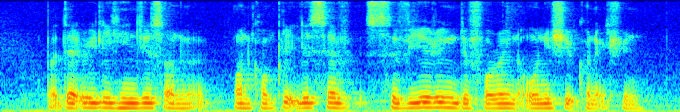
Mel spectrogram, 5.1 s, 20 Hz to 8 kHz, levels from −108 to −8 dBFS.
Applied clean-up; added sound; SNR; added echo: none; none; none; none.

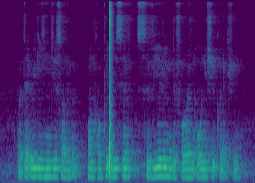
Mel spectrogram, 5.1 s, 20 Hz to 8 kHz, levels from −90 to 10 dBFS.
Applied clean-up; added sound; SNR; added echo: none; Explosion; 3 dB; reverberation time 0.7 s.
